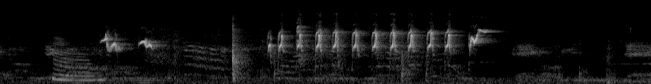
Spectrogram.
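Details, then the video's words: Greater green leafbird in ngentrok singing style: a few slurred whistles, then about eleven sharp, evenly spaced chip notes in quick succession before a short whistle, over low background music. "cucak ijo gacor ngentrok"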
